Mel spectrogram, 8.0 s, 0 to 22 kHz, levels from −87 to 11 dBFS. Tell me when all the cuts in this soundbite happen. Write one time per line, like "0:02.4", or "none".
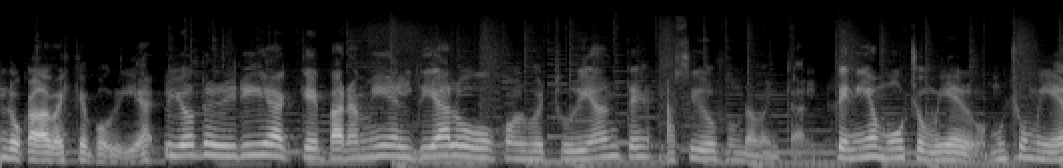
0:01.2
0:06.2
